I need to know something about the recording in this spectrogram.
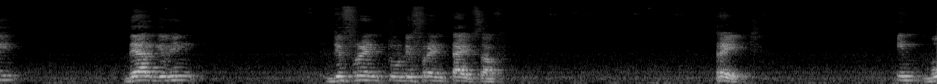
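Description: An older man speaks calmly and clearly into a close microphone, in short phrases with pauses.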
